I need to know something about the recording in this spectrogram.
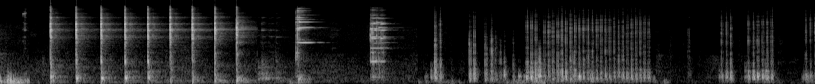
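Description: Hand snips cutting a piece of lead for a clip: a quick even run of sharp clicks, about four a second. Two ringing metallic clinks follow as steel tools are set down on the stone coping, then a few light knocks and some scraping.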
